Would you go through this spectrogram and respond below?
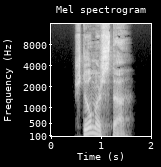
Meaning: inflection of stürmisch: 1. strong/mixed nominative masculine singular superlative degree 2. strong genitive/dative feminine singular superlative degree 3. strong genitive plural superlative degree
- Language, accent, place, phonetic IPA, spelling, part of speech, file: German, Germany, Berlin, [ˈʃtʏʁmɪʃstɐ], stürmischster, adjective, De-stürmischster.ogg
